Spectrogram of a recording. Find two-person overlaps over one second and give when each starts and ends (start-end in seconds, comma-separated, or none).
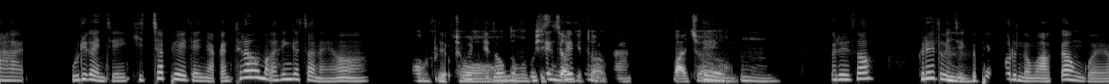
4.3-6.1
